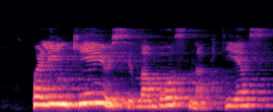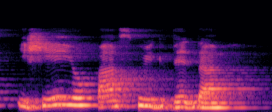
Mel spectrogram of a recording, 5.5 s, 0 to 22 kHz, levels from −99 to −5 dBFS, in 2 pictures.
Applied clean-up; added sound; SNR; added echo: none; none; none; reverberation time 0.7 s.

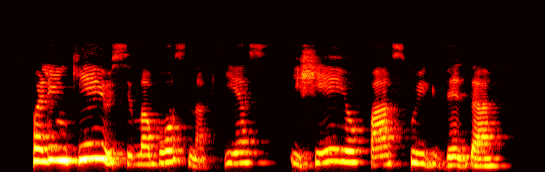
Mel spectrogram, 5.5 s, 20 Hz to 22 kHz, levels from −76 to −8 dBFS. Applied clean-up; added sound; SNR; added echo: none; none; none; none.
